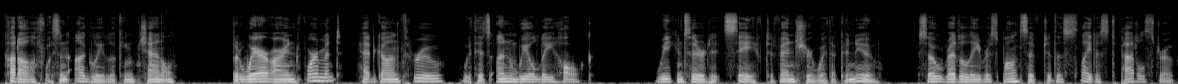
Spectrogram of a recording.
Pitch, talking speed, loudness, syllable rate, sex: 120 Hz, 180 wpm, -21 LUFS, 6.0 syllables/s, male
